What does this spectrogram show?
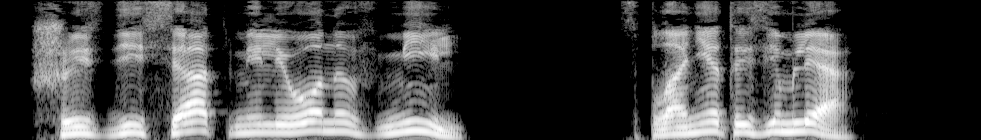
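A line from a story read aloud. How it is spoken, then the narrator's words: Loud. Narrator (Russian): громко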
